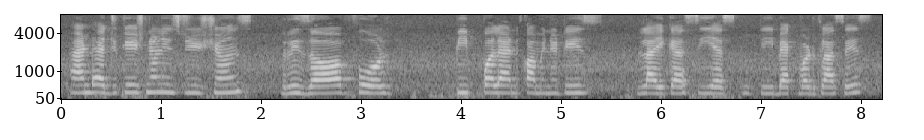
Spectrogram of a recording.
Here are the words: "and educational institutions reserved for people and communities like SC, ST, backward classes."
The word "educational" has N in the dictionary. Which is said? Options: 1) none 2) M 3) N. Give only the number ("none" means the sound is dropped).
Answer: 3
